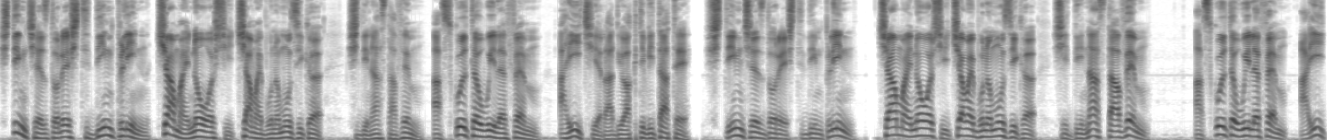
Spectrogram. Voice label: male, Romanian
